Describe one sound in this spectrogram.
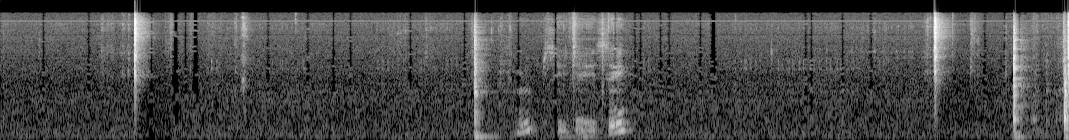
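Scissors snip through thick card.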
